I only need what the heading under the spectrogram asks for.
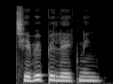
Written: tæppebelægning

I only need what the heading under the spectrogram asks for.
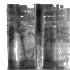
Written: regionsvalg

